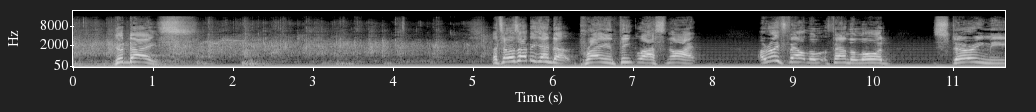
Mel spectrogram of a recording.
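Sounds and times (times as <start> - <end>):
audience clapping: 0.0 - 5.8
speech: 0.5 - 1.5, 5.2 - 7.8, 8.6 - 11.6.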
